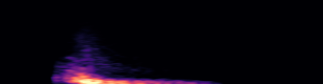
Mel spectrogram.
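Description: A single deep whoosh sound effect, as used for an on-screen transition: it starts suddenly and fades away within about a second.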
